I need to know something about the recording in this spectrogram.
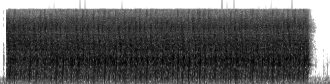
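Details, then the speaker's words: Ultrasound recording at an industrial blower's drive-end bearing during monthly monitoring: harsh dense crackling rasp with rough throb once per shaft revolution, from an inner race defect entering the load zone. "So ultrasound was used to monitor the machine bearings monthly and during a recent inspection uh the inspector noticed an unusual sound generated from the blower drive end bearing."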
